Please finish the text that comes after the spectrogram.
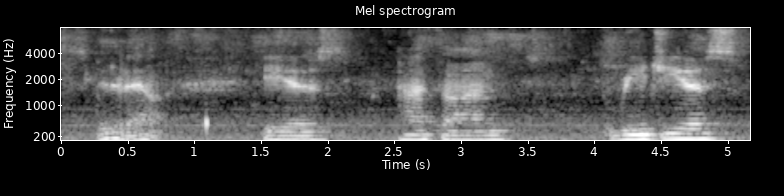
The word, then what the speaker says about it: regius: it out is python regius or regis depending on how you pronounce it it's r-e-g-i-u-s so obviously he's regis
